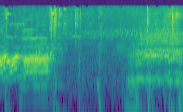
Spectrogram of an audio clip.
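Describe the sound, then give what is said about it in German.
A horse gives a high, wavering neigh, followed by a few sharp hoof clops and then a denser run of clattering hoofbeats as it is urged toward a gallop. “Mach schon, Galahad. Ins Galopp. Los.”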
